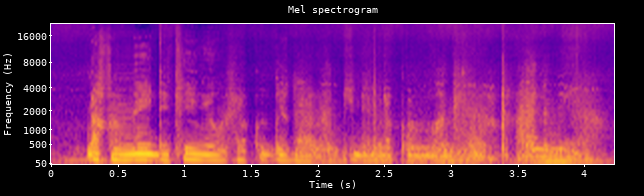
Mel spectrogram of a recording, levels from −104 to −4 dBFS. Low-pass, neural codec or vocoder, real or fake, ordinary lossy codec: none; codec, 44.1 kHz, 1.7 kbps, Pupu-Codec; fake; none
